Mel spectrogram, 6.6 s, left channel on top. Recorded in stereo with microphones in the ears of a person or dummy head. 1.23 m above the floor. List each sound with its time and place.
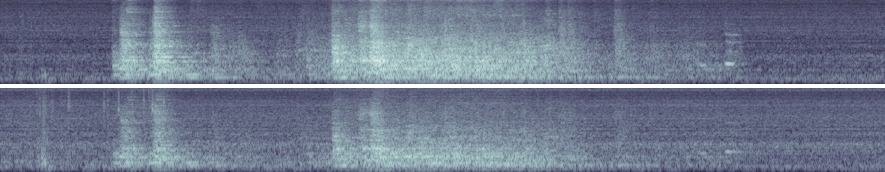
0.8 s a sliding door: 40° left (ahead or behind), 0.5 m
